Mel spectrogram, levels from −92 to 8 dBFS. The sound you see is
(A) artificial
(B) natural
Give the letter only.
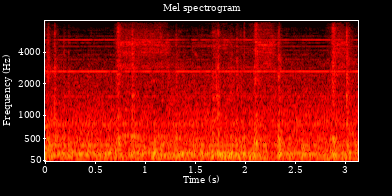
B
